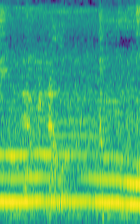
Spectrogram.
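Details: A Siberian Husky howls to get his owner up and won't quit, giving a steady, drawn-out howl that sags slightly in pitch at the end.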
